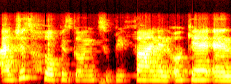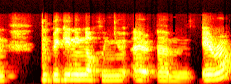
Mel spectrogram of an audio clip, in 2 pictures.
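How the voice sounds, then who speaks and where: A woman with a French accent speaks at a moderate pace, her medium pitch showing ordinary variation. Her loudness swings widely. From France. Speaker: podcast co-host. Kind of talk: casual chat.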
